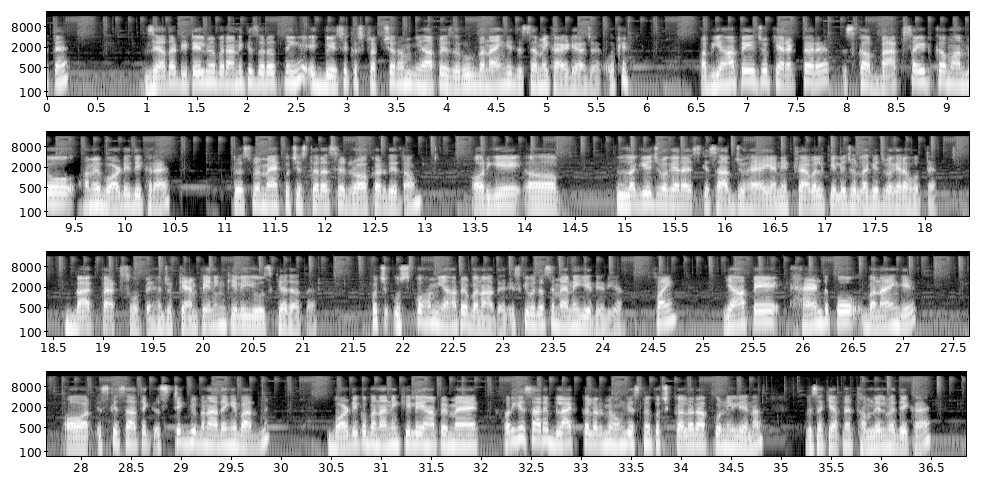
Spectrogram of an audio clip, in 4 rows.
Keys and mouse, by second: 1.8 b.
